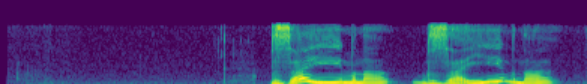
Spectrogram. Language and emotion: Russian, positive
